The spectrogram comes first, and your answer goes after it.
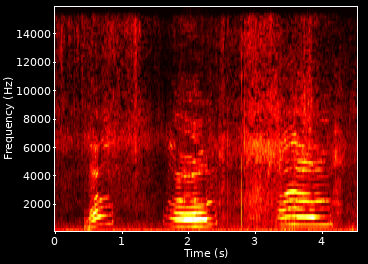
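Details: Domestic cat meows three times, each a clear, tonal mew, the first short and rising, the second longer and level, the third drawn out and slightly falling, spaced about a second and a half apart in a quiet room.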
